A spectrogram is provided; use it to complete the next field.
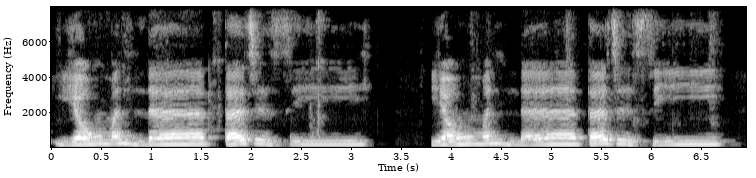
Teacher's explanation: جیم جو ہے اس پہ ہم قلقلہ کریں گے کیونکہ جیم جو ہے حروف قلقلہ میں سے ہے، قطب جدن میں سے، اور ساکن بھی ہے، ما قبل مفتوح ہے، تو اس لیے اس کو ہلا کے پڑھیں گے تجزی۔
